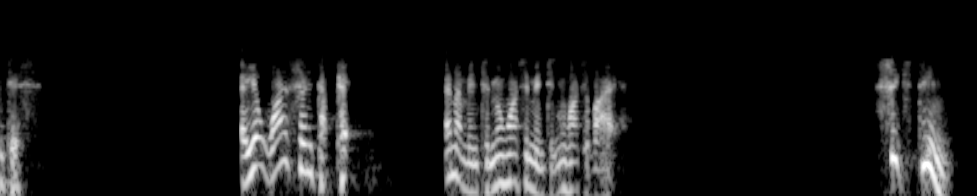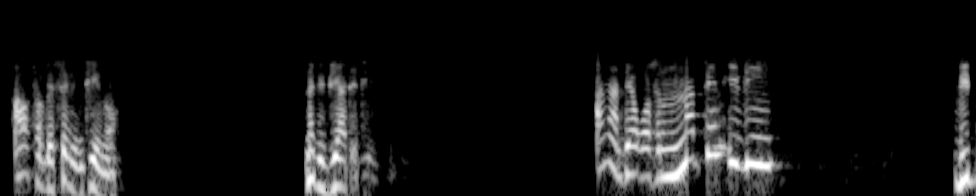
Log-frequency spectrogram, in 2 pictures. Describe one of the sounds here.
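A man speaks calmly over a phone line, pausing between phrases.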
